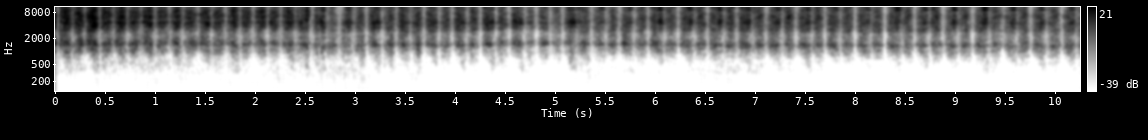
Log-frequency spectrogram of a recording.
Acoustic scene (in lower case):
restroom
